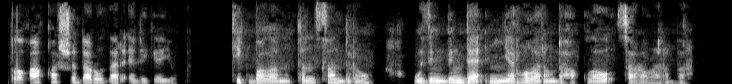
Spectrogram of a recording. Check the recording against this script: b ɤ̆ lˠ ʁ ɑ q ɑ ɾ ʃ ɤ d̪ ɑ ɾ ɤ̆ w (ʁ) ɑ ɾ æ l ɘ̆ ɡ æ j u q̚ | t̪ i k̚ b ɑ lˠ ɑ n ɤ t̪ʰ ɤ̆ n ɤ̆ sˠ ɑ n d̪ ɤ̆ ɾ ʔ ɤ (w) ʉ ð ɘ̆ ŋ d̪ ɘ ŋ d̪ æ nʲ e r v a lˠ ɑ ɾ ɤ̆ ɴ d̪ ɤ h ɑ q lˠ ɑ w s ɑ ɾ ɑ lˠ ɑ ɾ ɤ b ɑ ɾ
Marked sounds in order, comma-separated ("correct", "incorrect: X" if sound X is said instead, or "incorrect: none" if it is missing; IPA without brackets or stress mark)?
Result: incorrect: ð, correct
